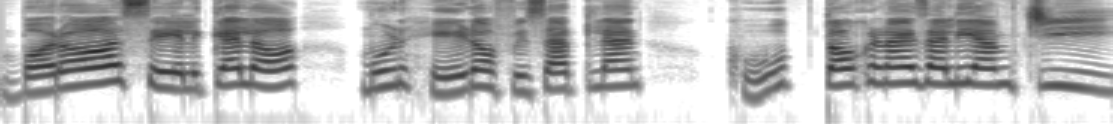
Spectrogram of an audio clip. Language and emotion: Goan Konkani, happy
